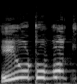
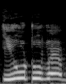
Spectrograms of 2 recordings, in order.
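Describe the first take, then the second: First: The word ends on the consonant b. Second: The word ends with an added vowel. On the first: The speaker calls it right. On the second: The speaker calls it wrong. "ইউটিউবে বনালা"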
